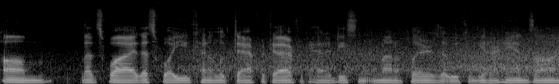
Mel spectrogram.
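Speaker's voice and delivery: ordinary talk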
